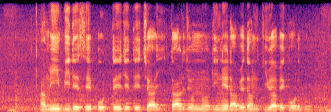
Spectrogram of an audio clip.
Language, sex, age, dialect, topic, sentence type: Bengali, male, 18-24, Standard Colloquial, banking, question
